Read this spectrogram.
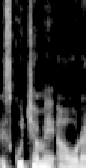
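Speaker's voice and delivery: ordinary talk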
